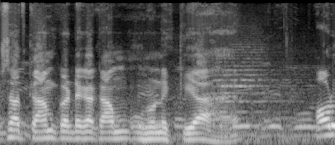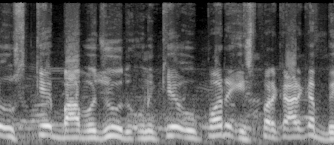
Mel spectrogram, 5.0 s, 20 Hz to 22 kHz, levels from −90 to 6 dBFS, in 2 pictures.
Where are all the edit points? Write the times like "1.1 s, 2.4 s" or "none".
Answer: none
